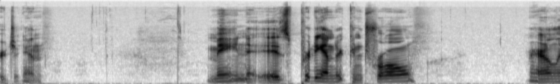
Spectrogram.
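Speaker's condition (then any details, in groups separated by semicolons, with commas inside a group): Multiple sclerosis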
